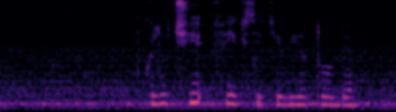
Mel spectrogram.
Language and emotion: Russian, neutral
